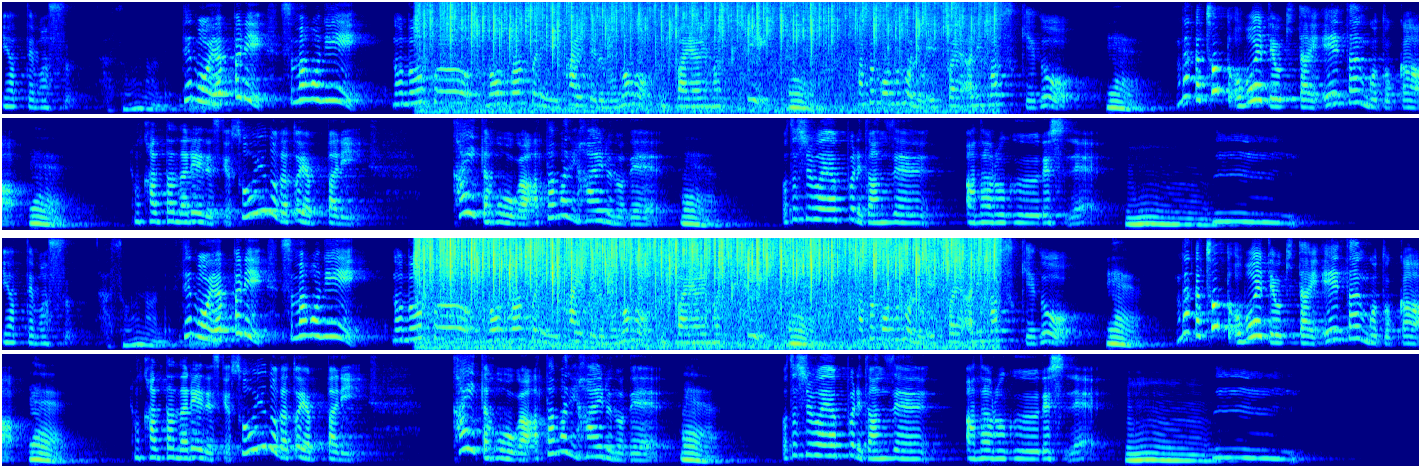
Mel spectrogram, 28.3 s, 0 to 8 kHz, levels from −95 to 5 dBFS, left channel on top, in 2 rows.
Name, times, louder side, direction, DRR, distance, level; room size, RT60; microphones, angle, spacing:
voice 1, 0.0-0.7 1.8-3.5 3.9-7.7 8.5-10.7 11.8-14.3 15.5-18.0 18.7-20.7 22.1-23.4 23.8-25.1 26.3-27.1, right 1 dB, 15° right, 6 dB, 1.4 m, -48 dB
voice 2, 1.0-2.0 7.9-8.3 11.1-11.4 14.4-14.8 21.0-21.4 25.4-26.4, right 2 dB, 55° right, 11 dB, 1.0 m, -50 dB
sound 1, 4.1-10.0, right 11 dB, 30° right, 0.4 m, -38 dB
25.5 x 9.7 x 3.7 m, 1.0 s
head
